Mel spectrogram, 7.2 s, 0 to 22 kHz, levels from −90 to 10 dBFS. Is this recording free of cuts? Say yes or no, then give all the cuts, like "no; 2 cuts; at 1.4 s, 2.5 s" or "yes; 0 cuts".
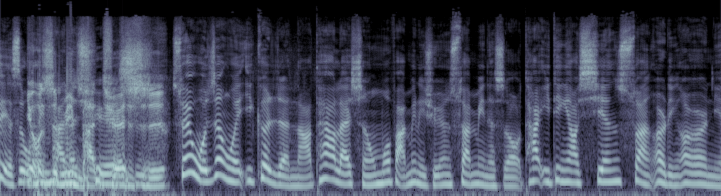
no; 1 cut; at 1.7 s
